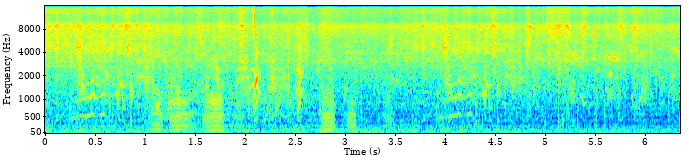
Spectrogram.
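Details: Goose honks in bursts, a rapid run of rising-falling nasal notes near the middle, then quieter scattered calls from a flock, with low rumble underneath.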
